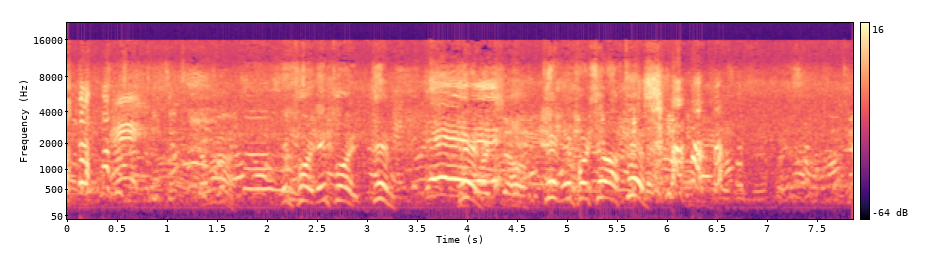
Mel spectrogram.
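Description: A young woman laughs brightly.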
